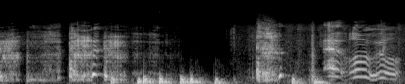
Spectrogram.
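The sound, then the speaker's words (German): A series of loud coughs and throat-clearing bursts, broad and harsh, repeating irregularly for a few seconds, ending with a short strained vocal sound, from a person coughing upward, turned away from a microphone. “Dreh dich weg vom Mikrofon, wenn du hustest.”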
